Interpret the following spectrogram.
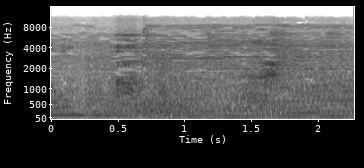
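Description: Moskvich Aleko's 1.5-litre four-cylinder engine pulling hard under full throttle while accelerating. Its steady note breaks up near the start and settles again about one and a half seconds in.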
